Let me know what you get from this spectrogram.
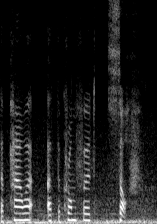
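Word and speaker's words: Sough: power of the cromford sof I think that's how you say it s o u g h a Lead Mine drainage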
